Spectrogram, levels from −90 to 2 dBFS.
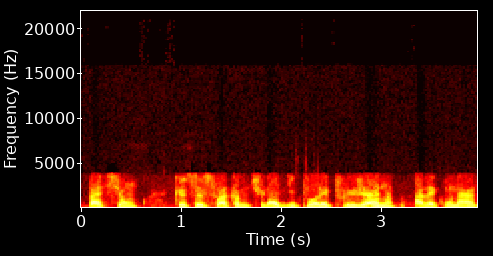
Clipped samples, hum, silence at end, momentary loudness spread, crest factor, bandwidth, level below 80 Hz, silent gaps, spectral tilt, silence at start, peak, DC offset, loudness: under 0.1%; none; 0 s; 8 LU; 14 dB; 4 kHz; -52 dBFS; none; -10 dB/octave; 0.05 s; 0 dBFS; under 0.1%; -14 LUFS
